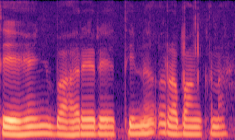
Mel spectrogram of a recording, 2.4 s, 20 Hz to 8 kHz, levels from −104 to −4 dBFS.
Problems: none marked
